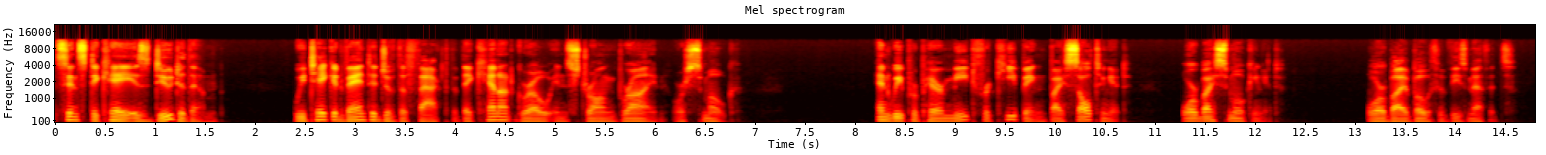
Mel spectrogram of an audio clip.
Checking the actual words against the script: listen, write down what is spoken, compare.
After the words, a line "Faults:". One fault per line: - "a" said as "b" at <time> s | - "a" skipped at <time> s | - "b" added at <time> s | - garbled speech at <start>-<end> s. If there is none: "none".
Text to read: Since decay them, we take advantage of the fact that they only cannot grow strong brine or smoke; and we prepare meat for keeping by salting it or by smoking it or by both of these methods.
Since decay is due to them, we take advantage of the fact that they cannot grow in strong brine or smoke; and we prepare meat for keeping by salting it or by smoking it or by both of these methods.
Faults:
- "is due to" added at 0.8 s
- "only" skipped at 4.2 s
- "in" added at 5.0 s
